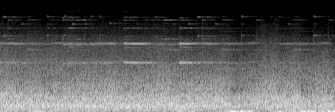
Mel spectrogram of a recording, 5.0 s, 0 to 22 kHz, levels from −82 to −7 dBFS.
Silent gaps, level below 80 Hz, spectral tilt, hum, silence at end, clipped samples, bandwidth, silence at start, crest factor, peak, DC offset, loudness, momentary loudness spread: none; -26 dBFS; -7.5 dB/octave; none; 0 s; under 0.1%; 12.5 kHz; 0 s; 10 dB; -6 dBFS; 0.5%; -19 LUFS; 2 LU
